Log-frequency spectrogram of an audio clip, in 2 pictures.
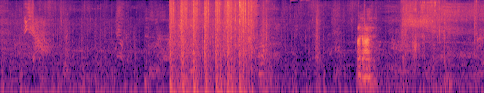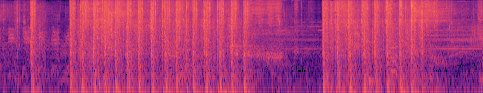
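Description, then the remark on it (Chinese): Video game gunfire using only a pistol, to level up the pistol: several long, rapid volleys of sharp, loud cracks fired in quick succession, separated by brief lulls with quieter background sound. “Max Armor 都打得你辛苦，因為用手槍嘅嘛，齋用手槍，因為要升手槍啊。”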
